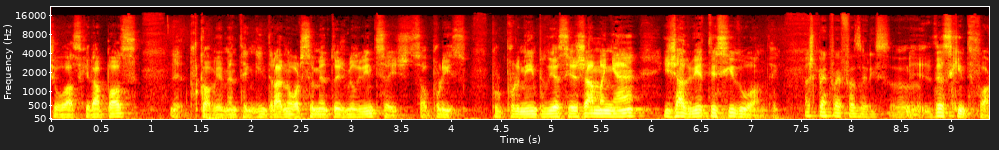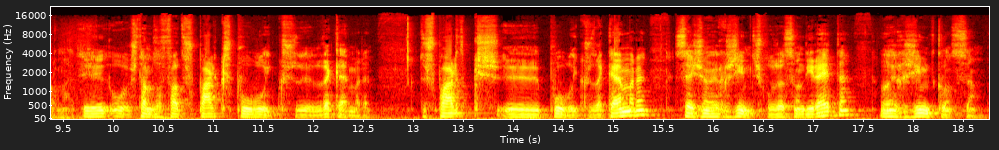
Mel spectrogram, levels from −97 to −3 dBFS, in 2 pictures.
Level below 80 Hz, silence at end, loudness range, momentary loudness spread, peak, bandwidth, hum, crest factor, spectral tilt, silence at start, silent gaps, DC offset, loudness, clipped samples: -40 dBFS; 0.05 s; 4 LU; 12 LU; 0 dBFS; 17.5 kHz; none; 18 dB; -4.5 dB/octave; 0 s; none; under 0.1%; -18 LUFS; under 0.1%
